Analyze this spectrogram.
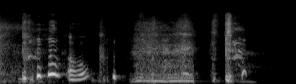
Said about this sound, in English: Me clear my throat.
